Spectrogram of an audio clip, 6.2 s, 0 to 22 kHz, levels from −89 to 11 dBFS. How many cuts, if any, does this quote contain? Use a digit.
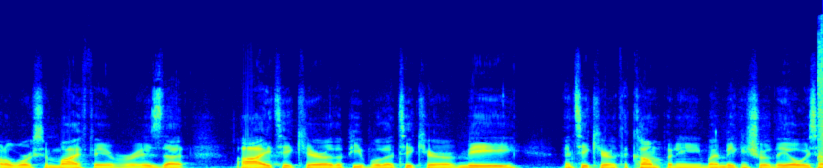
0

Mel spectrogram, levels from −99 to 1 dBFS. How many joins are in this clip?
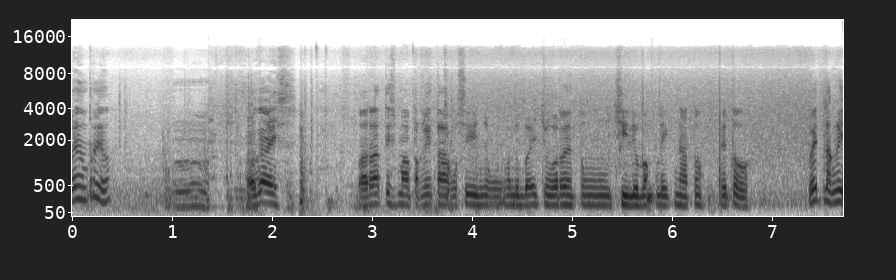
1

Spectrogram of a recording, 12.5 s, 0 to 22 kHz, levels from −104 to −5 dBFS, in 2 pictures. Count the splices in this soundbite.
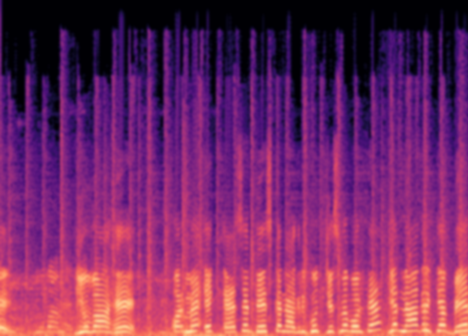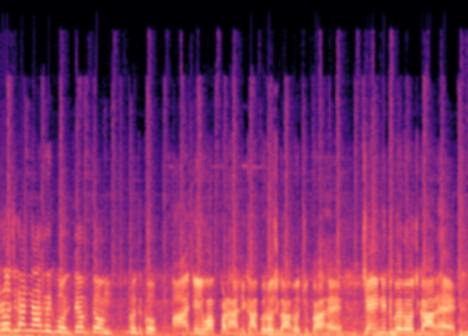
2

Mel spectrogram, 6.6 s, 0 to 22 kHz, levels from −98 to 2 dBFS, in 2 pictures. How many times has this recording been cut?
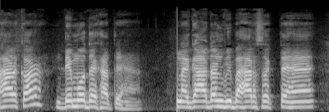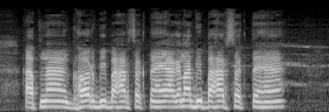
1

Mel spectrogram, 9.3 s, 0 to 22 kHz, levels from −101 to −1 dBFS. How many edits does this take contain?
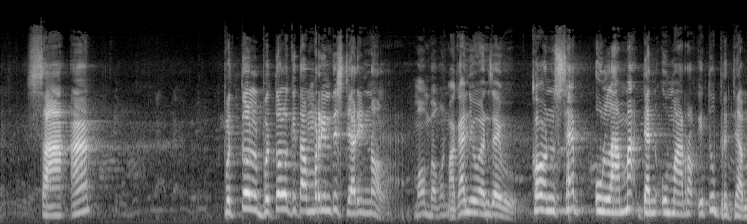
1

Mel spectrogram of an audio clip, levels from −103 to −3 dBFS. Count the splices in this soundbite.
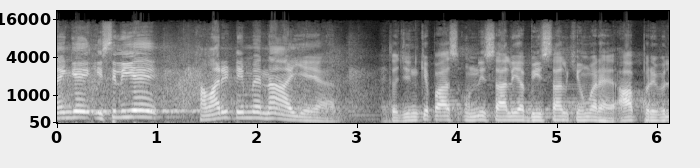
1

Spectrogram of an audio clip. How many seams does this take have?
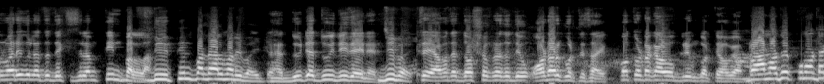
1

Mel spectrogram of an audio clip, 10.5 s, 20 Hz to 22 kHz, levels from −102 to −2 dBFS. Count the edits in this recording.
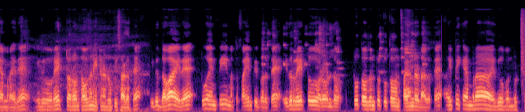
2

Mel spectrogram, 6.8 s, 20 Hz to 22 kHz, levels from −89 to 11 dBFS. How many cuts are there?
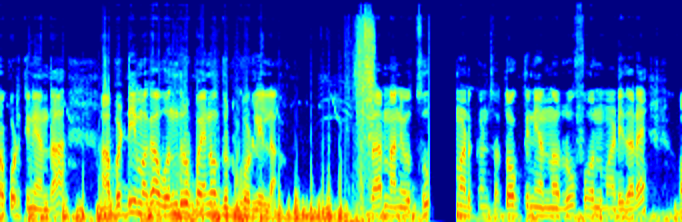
1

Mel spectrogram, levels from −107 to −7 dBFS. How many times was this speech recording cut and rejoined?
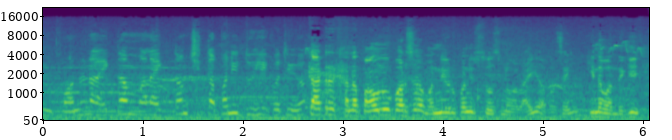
1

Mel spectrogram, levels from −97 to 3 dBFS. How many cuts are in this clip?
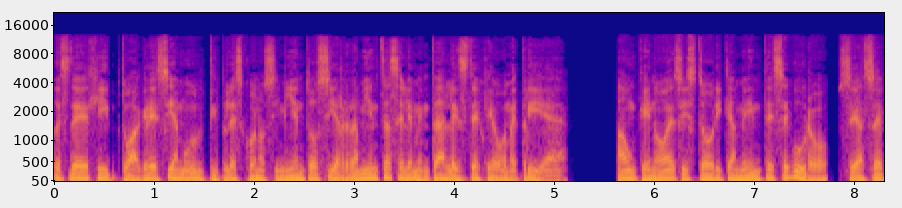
1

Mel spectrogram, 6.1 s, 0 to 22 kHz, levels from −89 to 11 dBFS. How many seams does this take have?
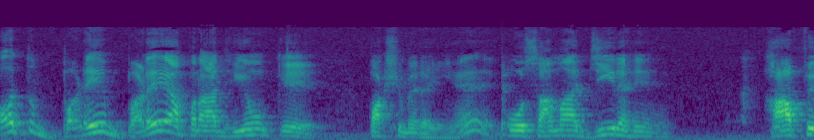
1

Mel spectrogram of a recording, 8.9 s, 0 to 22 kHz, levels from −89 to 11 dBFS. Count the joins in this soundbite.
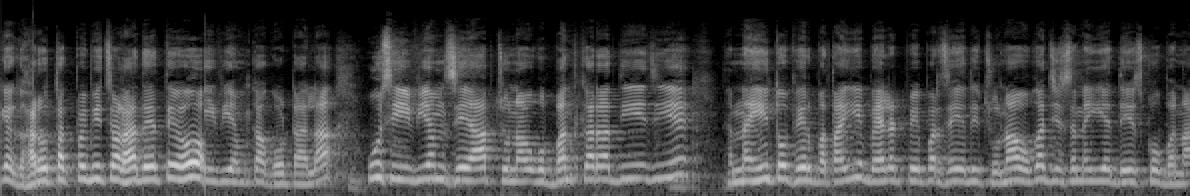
1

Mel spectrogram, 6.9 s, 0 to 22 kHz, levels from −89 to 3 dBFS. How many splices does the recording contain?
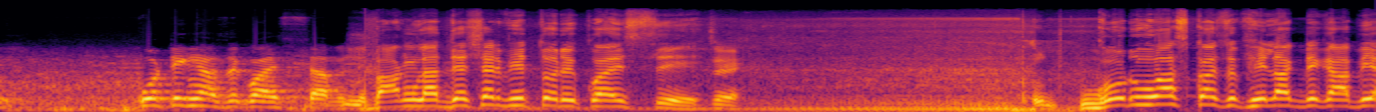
1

